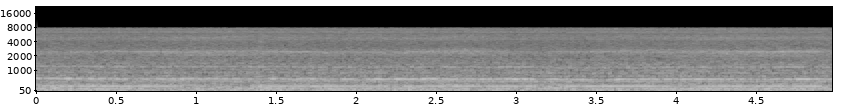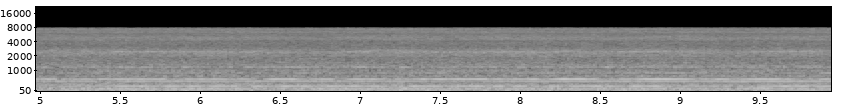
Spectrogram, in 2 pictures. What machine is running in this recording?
slide rail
